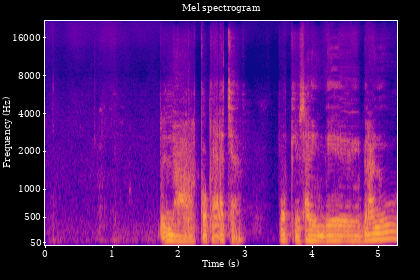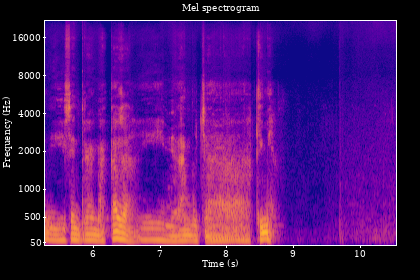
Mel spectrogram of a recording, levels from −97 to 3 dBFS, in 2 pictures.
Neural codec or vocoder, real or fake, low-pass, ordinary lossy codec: codec, 44.1 kHz, 3.4 kbps, Pupu-Codec; fake; none; none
